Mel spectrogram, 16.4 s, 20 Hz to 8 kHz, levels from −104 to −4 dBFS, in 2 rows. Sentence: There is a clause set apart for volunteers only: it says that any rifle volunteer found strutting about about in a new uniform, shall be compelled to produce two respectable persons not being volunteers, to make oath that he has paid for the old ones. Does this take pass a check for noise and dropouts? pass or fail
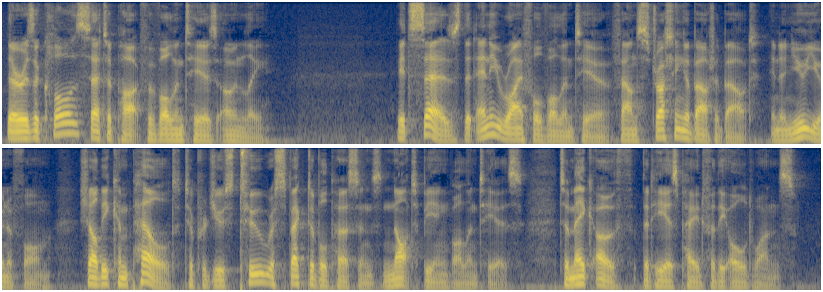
pass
